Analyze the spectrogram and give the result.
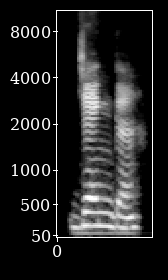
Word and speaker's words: Jenga: My name is Jemima Diana Jenga. Jemima. – Okay. Jemima. – Diana. – Diana. – Jenga. – Jenga. Okay, so the N is silent.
